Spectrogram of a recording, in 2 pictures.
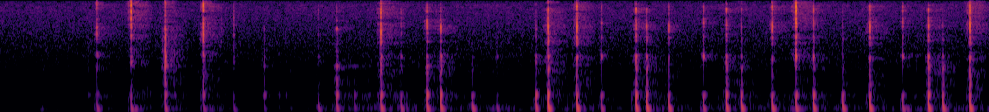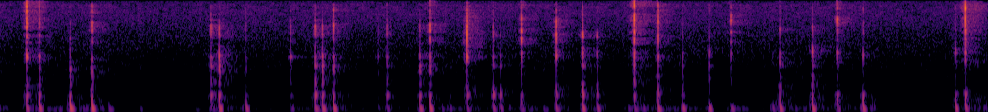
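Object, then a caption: Small plastic bottle. Long black nails rapidly tap a small, hollow white plastic skincare water bottle held close to the microphone. The result is a quiet stream of short, dry clicks with a soft hollow low thump and a bright tick on top, each dying away almost instantly. The taps come in quick bursts with a brief pause near the middle.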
